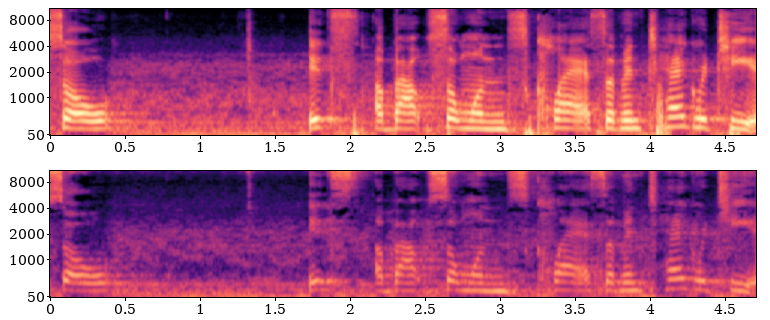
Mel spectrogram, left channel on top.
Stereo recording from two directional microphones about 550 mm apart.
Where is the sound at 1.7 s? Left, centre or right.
Centre.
